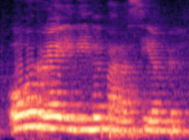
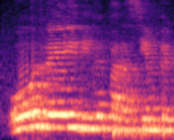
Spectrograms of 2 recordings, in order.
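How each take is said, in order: First: Respectful reply. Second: A touch of reverent respect, first words lifted; Daniel answering the king, respectful and unbitter; respectful reply. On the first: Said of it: "no le contestó Daniel con un corazón amargado". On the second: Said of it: "con ese mismo respeto". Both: Retold or imitated.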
